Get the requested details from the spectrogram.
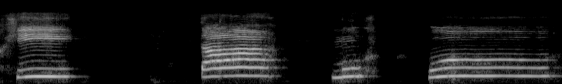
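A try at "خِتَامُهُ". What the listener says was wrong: The khi over here, you pronounce it just a bit longer than 1 second. You have to be very, very careful, okay? Just one single count, 1 second, okay? Khi, ta, mu, hu. Khi, ta, mu, hu.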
